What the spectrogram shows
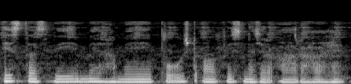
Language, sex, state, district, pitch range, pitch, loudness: Hindi, male, Uttar Pradesh, Lalitpur, 115-130 Hz, 120 Hz, -17 LUFS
